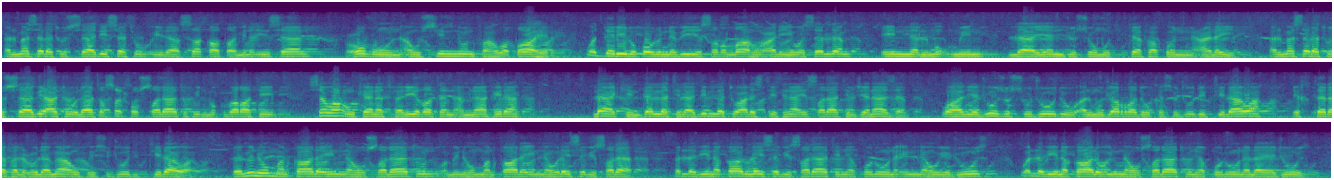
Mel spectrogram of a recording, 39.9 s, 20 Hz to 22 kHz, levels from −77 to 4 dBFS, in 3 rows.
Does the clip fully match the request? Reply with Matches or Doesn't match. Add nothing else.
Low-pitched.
Doesn't match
